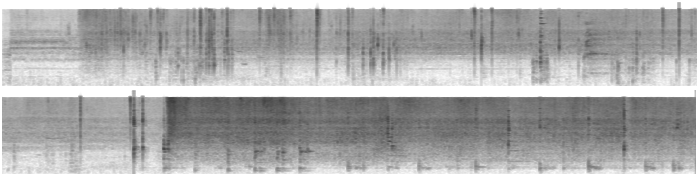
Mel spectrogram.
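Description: Hot oil crackling and spitting in a black wok, then about ten seconds in sliced vegetables go into the oil and a loud, dense frying sizzle follows. A spatula clicks and scrapes against the pan as the food is stirred.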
